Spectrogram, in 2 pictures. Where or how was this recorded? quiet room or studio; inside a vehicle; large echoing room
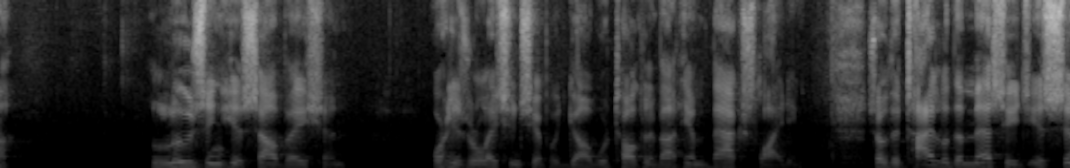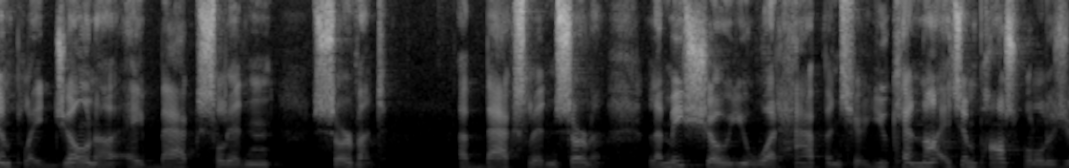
large echoing room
